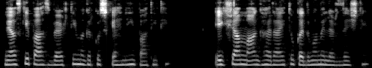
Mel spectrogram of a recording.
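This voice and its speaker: A woman's voice: on the low side, flat delivery, warm tone, no room sound, clean studio sound. A woman reading a scripted first-person story with dramatic, emotional delivery.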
